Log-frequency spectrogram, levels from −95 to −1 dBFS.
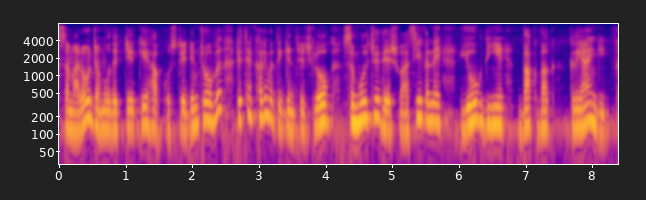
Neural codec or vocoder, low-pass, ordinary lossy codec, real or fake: codec, 16 kHz, 2 kbps, X-Codec, HuBERT features, trained on balanced general audio; 7.2 kHz; none; fake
